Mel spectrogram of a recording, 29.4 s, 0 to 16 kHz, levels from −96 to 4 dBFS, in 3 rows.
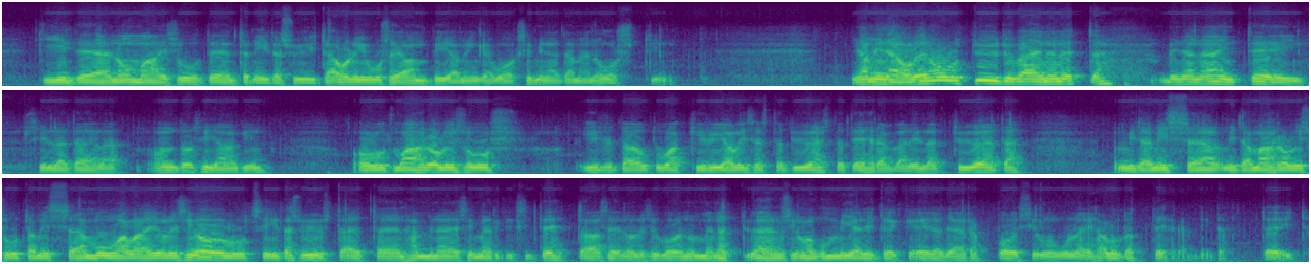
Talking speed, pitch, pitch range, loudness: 135 wpm, 100 Hz, 90-105 Hz, -17 LUFS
